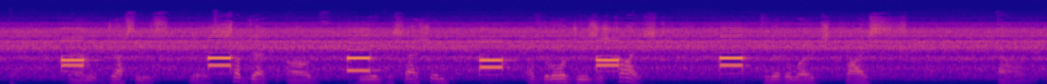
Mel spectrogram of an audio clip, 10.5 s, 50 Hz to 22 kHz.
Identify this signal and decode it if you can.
DTMF, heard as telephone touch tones, dialled by hand, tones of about 220 ms. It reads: * 0 2 7 * 0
